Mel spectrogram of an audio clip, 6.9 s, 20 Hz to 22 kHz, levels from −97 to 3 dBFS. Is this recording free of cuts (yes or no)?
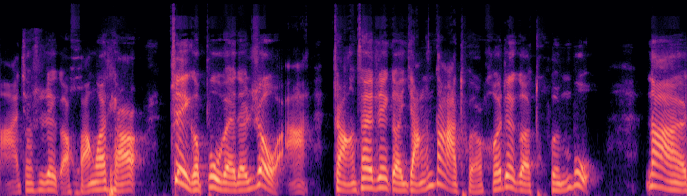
yes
